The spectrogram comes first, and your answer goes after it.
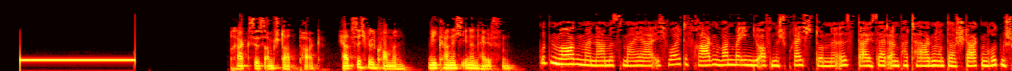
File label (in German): arztpraxis demo call; ki am telefon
